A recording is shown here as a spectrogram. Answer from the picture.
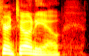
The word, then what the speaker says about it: Mastrantonio: Yeah, Mastrantonio. – Right. Yes. Mastrantonio.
